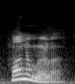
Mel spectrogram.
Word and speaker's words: Hahnemühle: what it looks like Hana moolah rhymes with yuo fula anyway I'm going to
